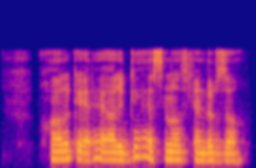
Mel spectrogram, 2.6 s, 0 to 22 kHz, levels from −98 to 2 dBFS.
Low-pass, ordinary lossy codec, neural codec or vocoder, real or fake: 7.2 kHz; Opus, 64 kbps; codec, 16 kHz, 4 kbps, FunCodec, trained on Chinese and English, 50 frames a second; fake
